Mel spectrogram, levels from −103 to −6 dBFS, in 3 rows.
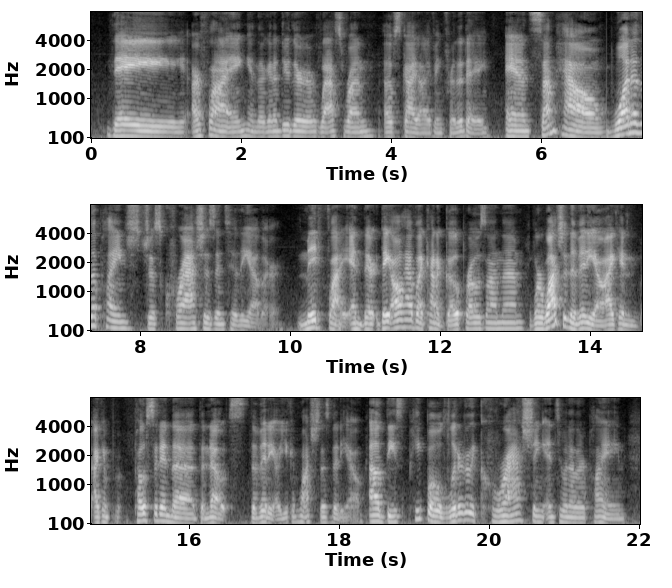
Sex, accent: male, American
